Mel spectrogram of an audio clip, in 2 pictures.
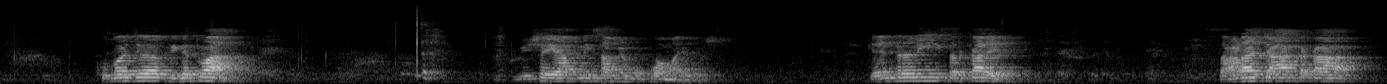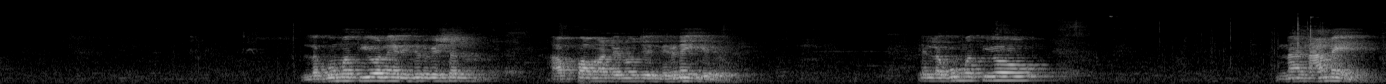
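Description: A middle-aged man speaks forcefully into a microphone in short bursts, with pauses between phrases.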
